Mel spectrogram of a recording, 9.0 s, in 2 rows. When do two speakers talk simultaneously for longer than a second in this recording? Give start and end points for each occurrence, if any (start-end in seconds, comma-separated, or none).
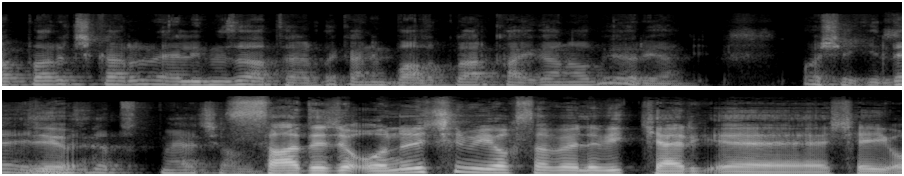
none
